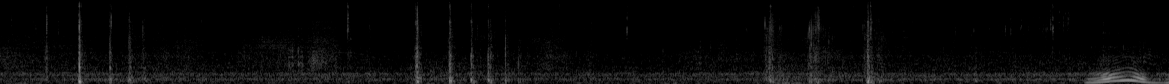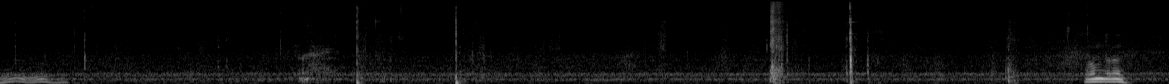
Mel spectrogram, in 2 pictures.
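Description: A swarm of honeybees hums softly in the background, a steady faint drone broken by scattered close taps, a louder buzzing pass near the middle and occasional rustling.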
